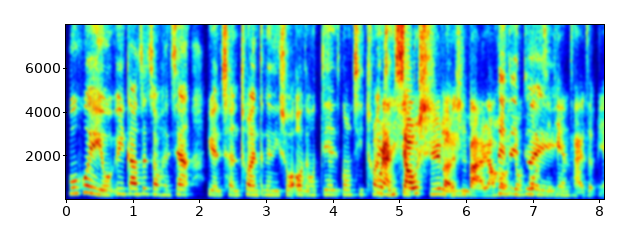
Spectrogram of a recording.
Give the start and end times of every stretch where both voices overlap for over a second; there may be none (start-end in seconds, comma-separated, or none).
4.6-7.5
